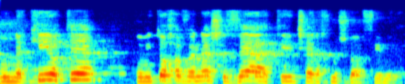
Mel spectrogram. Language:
Hebrew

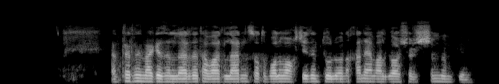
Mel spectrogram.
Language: Uzbek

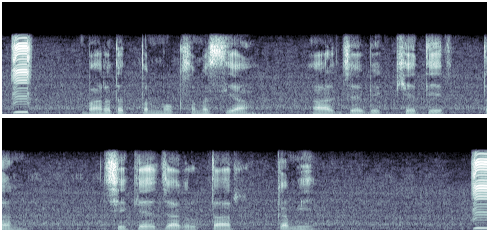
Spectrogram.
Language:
Magahi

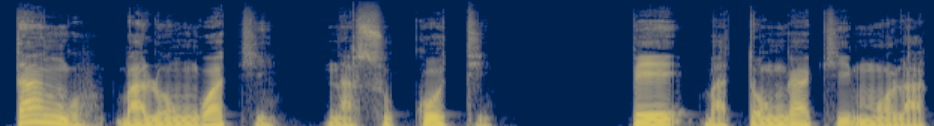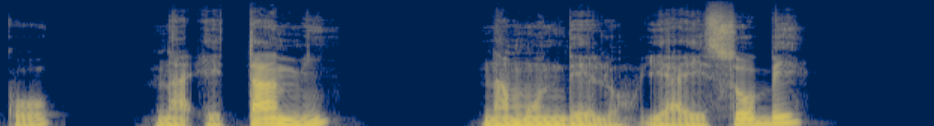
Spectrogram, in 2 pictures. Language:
Lingala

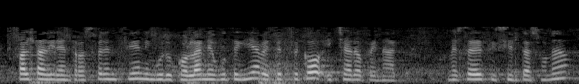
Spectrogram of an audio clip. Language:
Basque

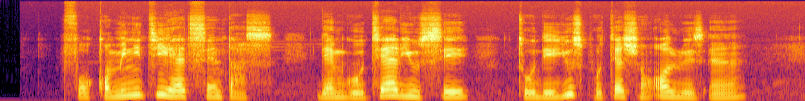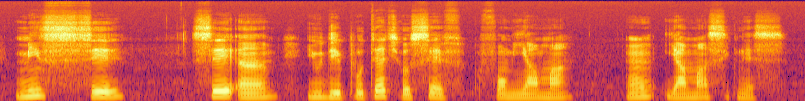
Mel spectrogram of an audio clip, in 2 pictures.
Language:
Nigerian Pidgin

